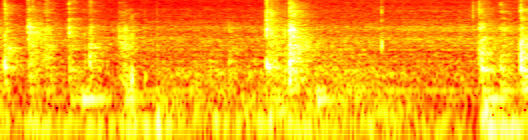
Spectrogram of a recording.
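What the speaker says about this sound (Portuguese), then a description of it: "Então eu vou digitar aqui a senha." A password is typed on a computer keyboard in quiet bursts of crisp key clicks, a quick run, a pause, then a few more taps close by.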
